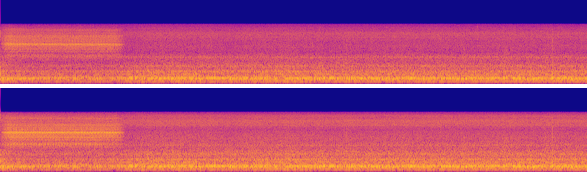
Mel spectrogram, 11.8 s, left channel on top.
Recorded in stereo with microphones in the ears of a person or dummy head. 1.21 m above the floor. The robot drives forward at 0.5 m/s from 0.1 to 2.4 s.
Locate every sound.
Only background noise.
